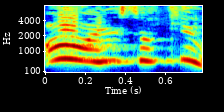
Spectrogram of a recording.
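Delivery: speaking up very high. Teaching a group to use head voice, showing how: high head voice. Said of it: "So speak up high".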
